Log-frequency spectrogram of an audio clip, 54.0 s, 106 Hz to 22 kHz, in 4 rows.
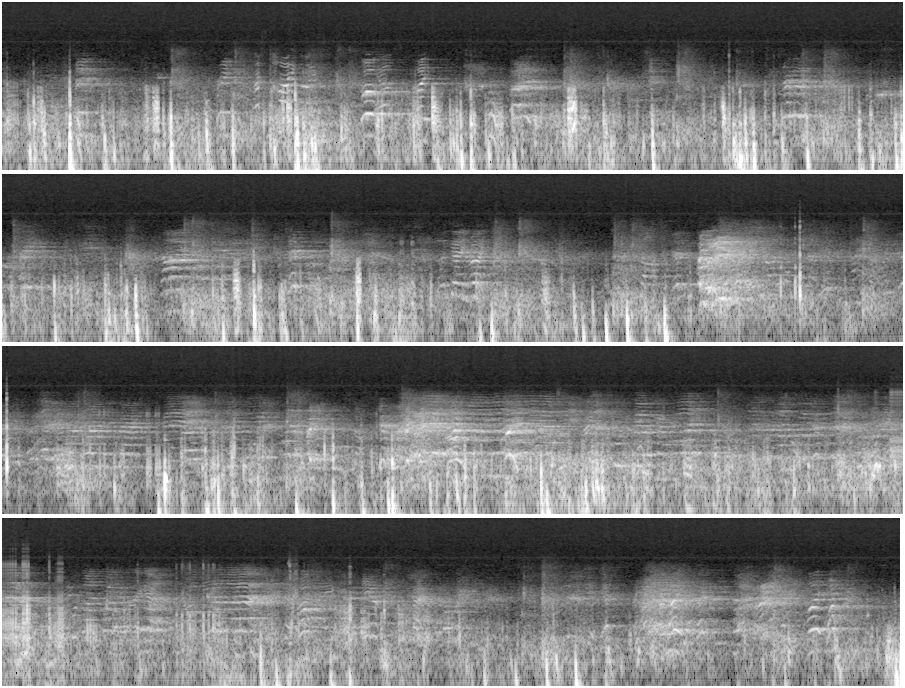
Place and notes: Bradfield, Reading, West Berkshire, UK - Karate Grading (Contacts)
Pair of contact microphones picking up the thuds, squeaks and call and response shouts of those undertaking their karate gradings at Bradfield College. This section was recorded during the set-piece 'katas' following the instruction of the teacher or 'Sensei'. Recorded using a Tascam DR-680 MKII and JRF Audio contact microphones.
1 November 2015, 11:30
